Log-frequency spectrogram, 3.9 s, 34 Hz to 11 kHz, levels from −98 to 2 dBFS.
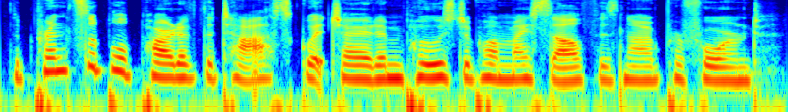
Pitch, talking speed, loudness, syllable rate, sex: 200 Hz, 230 wpm, -18 LUFS, 6.2 syllables/s, female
